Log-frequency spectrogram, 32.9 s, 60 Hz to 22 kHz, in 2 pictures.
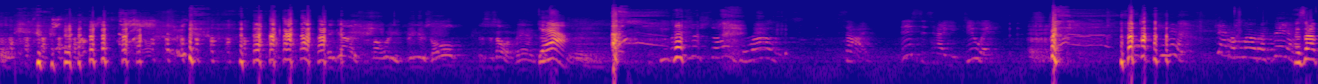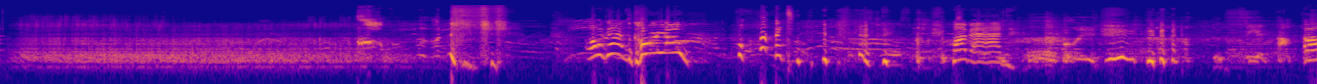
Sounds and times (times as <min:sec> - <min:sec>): Fart: 0:12.8 - 0:13.4, 0:16.5 - 0:21.6.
